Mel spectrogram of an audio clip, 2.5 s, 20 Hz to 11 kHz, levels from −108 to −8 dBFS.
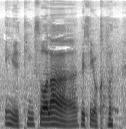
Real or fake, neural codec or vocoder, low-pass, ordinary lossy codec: real; none; none; none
